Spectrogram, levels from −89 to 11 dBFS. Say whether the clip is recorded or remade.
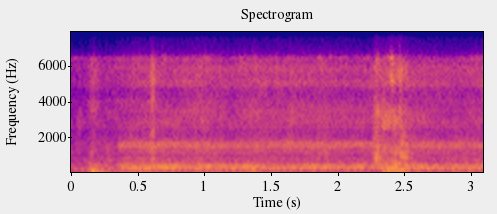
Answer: remade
